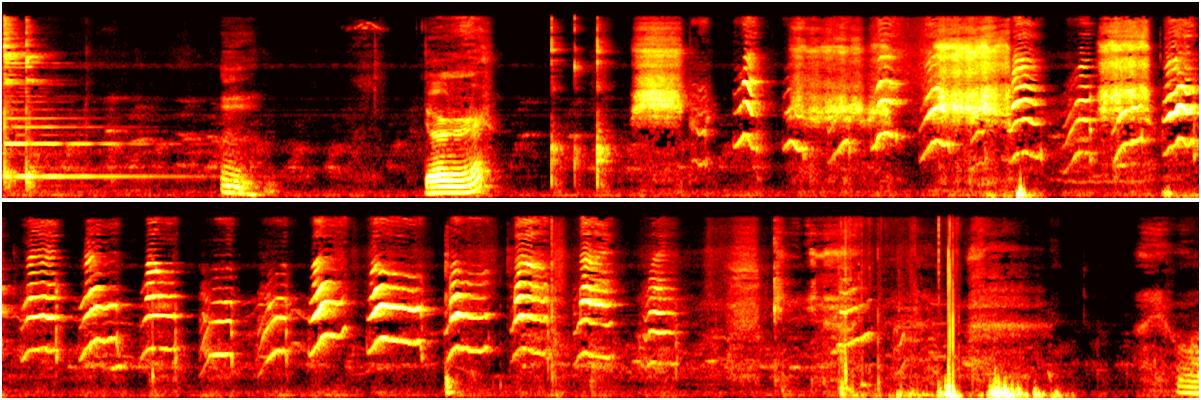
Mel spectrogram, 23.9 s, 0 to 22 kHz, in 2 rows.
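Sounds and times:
puppy whining: 0:06.8 - 0:19.3, 0:19.9 - 0:22.6.

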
